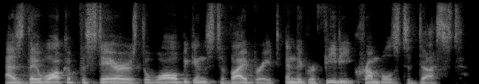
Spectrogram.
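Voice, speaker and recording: A man's voice: medium pitch, steady tone, moderate pace, a little mellow. A man reading stage directions as narrator at a live screenplay reading.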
